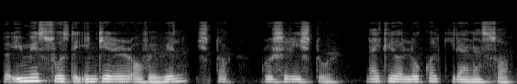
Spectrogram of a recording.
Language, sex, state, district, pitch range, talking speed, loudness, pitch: English, male, Sikkim, Gangtok, 115-130 Hz, 185 wpm, -16 LUFS, 125 Hz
